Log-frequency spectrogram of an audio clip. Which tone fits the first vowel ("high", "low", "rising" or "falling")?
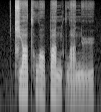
high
